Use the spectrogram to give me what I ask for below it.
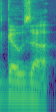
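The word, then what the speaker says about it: Gose: pronunciation guy in the back for how to pronounce stuff and yeah it is goza so because chris was like why don't you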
